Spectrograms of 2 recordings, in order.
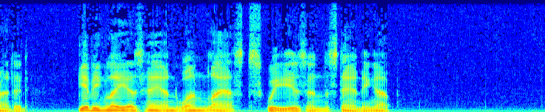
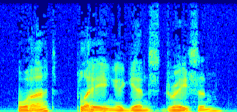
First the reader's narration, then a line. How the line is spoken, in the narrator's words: Han said with a snort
